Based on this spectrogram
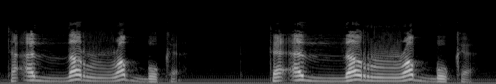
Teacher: ببینید مثلا در کلمه اذ تأذن ربک، اذ تأذن ربک، در اینجا نون متحرکه، تأذن، ما قبلش هم متحرکه، تأذ یعنی ذال متحرکه. بنابراین طبق قاعده نون در حرف را ادغام میشه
